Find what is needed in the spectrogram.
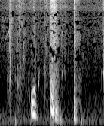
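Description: Wet squelching and slapping in shallow mud as a large tilapia is grabbed by hand and struggles: a few small clicks, then three loud short squelching pops within about a second.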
